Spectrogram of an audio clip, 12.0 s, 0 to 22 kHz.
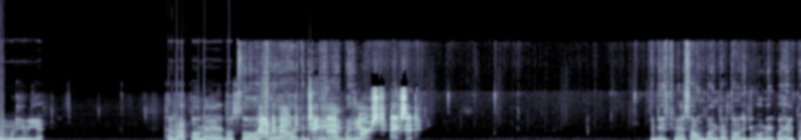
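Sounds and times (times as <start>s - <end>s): man speaking: 3.8s - 6.3s.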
